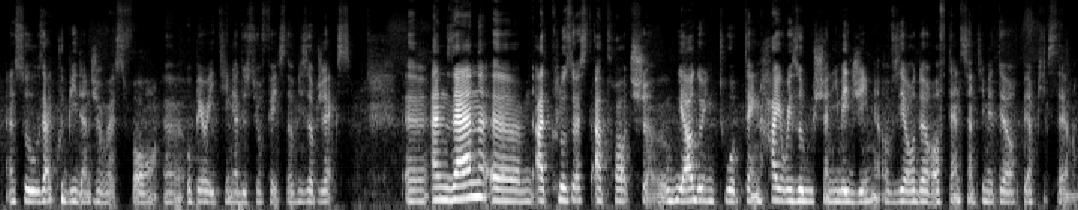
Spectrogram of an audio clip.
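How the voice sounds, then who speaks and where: A woman with a French accent speaks at a medium pitch, with vocal fry and fairly even intonation. The recording is very clean, with a silent background. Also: moderate pace. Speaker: planetary scientist. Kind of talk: interview.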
